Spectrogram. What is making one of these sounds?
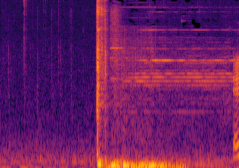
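A pistol fires once with a loud, booming bang.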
